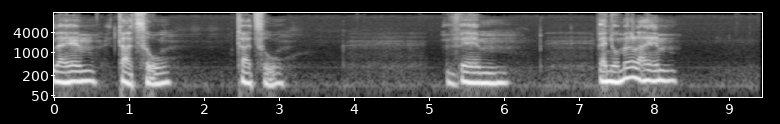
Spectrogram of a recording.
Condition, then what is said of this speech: Aphasia. אני, אני מוכרחה להגיד לך שזה הירואי בגלל הדבר הזה, שאתה בתוך ההפרעה הזאת ומתעד אותה בעודך נאבק בה.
